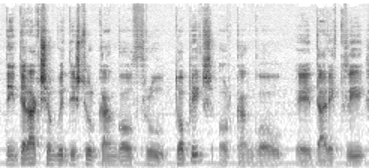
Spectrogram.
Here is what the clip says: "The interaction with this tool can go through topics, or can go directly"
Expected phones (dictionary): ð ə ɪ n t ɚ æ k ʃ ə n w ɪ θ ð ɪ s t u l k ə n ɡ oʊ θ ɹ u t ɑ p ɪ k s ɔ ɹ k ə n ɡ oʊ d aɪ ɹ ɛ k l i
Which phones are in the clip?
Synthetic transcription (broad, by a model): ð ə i n t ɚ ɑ k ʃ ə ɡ w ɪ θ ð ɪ s t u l k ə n ɡ oʊ θ ɹ u t ɑ p ɪ k s ɔ ɹ k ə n ɡ oʊ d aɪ ɹ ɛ k l i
